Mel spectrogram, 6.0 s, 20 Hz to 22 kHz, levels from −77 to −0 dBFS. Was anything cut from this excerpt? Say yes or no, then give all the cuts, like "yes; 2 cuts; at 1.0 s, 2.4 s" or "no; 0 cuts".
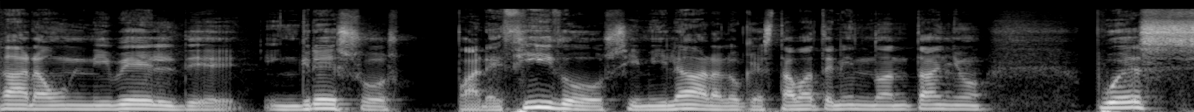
no; 0 cuts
